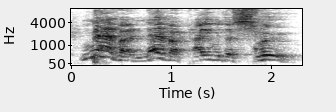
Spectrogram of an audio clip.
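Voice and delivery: hammed-up scolding with a laugh; angry grandfather. A narrator's reading. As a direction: grandfather shaking his fist, mildly angry. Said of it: "as he angrily said".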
